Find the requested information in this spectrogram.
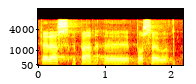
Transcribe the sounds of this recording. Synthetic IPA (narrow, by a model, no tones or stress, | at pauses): t̪ɛɾaspanpɔsɛw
